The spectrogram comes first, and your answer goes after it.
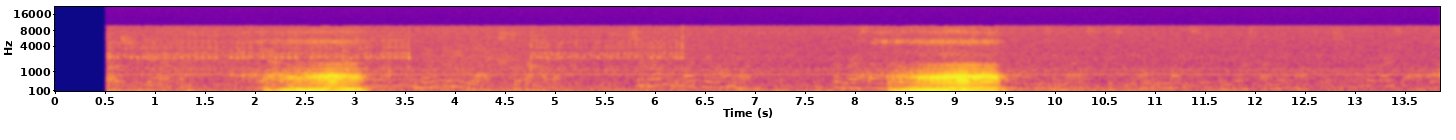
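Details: Roxy, a pet Boston Terrier, sleeping indoors in a home in Dallas, snoring: two loud, rough, harmonic snores about six seconds apart, each lasting roughly a second, with quiet room hiss between them.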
